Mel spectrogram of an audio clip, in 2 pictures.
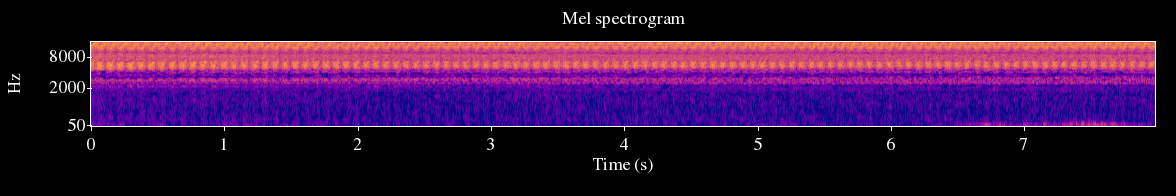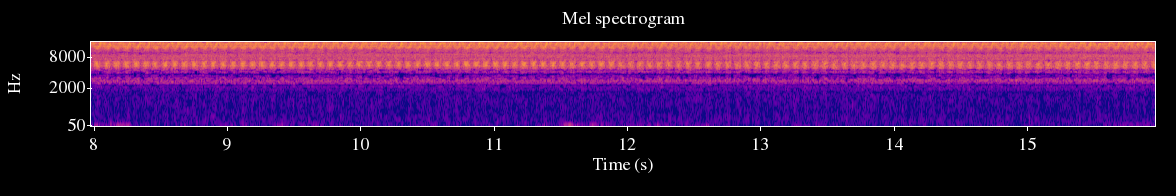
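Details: Large brown cicada delivering a long, unvarying sizzling drone, shrill and hissing with a quick pulse, sustained throughout; a soft low thump occurs briefly near the middle.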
